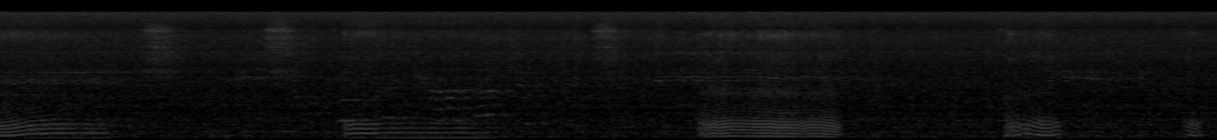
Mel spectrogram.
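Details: Cat sleeping deeply and snoring: repeated buzzy, humming snores roughly every two to three seconds, with quiet background music.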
